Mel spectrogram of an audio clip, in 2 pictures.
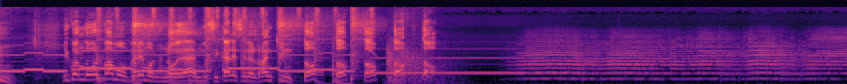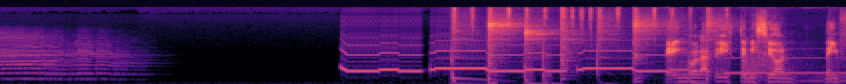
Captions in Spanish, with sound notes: Y cuando volvamos, veremos novedades musicales en el Ranking Top, top, top, top. (Sonido de una mosca volando dentro de Tulio) Tengo la triste misión...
